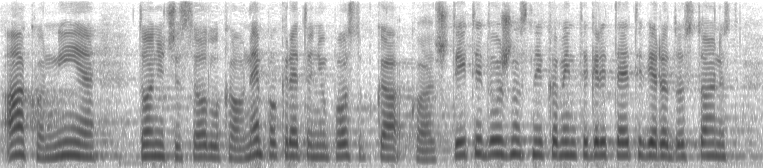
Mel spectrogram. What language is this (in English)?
Croatian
